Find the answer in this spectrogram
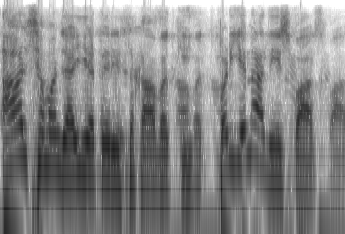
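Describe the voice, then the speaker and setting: A man's voice: expressive, highs cut off. A male preacher with a Pakistani Urdu accent telling stories in a Friday sermon, calling on the congregation to pay attention and acting out voices. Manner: asks the crowd for attention and responses; acts out story voices in shifting pitch.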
